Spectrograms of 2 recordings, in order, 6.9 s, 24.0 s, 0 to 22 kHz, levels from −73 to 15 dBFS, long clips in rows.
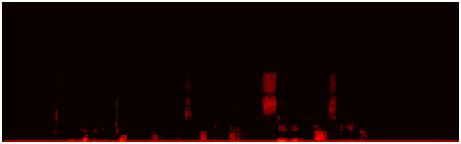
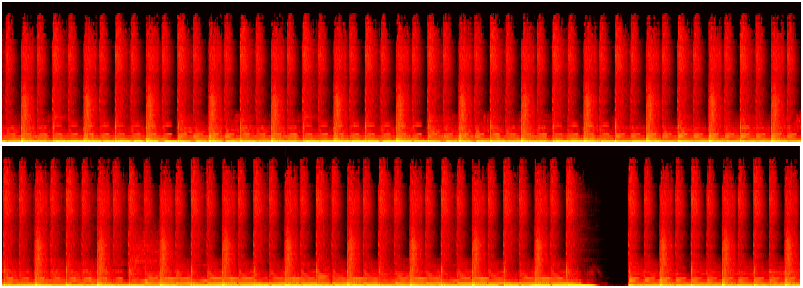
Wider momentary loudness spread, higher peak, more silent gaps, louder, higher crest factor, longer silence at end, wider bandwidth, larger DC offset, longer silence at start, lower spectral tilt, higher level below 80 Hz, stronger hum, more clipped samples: first, 9 LU vs 5 LU; second, -28 dBFS vs 0 dBFS; neither; second, -48 LUFS vs -14 LUFS; first, 18 dB vs 12 dB; about the same, 0 s vs 0 s; second, 11.5 kHz vs over 20 kHz; neither; about the same, 0.05 s vs 0 s; about the same, -5.5 dB/octave vs -6.5 dB/octave; second, -48 dBFS vs -22 dBFS; first, 60 Hz at -50 dBFS vs none; neither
